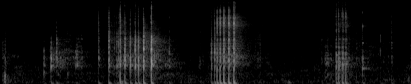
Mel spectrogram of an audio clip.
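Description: A wooden peg is driven into a timber joint, producing bursts of sharp, bright wooden clicks and creaks, densest in rapid clusters around the middle of the clip. The joint goes together tightly and firmly.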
